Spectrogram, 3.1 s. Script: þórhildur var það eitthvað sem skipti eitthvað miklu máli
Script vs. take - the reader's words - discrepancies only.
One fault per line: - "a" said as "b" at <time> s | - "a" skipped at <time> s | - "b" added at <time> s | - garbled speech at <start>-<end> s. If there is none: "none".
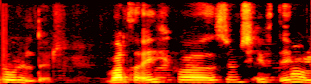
- "eitthvað miklu" skipped at 2.9 s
